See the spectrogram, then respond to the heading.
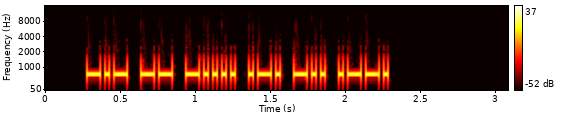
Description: Morse code, heard as a keyed tone, about 40 wpm, 700 Hz. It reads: KM6RDP
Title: USA Call Signs 40wpm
